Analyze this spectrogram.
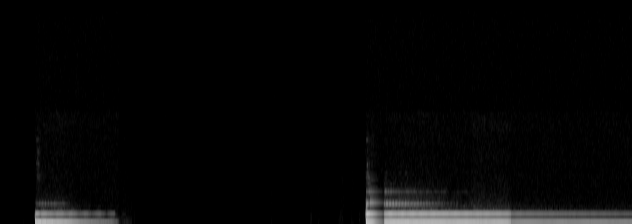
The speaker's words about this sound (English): I'm going to try to invite a bell, and I don't know how it's going to come off with the microphone, but we'll see.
